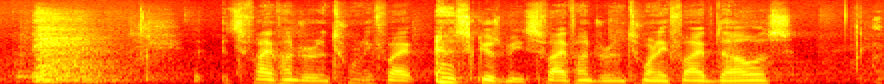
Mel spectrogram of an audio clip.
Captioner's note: clears throat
